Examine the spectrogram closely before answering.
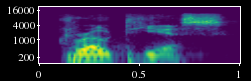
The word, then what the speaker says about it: Groothuis: And then finally, our really relatively new friend, Doug Groothuis. Did I do it right? Close. What is it? Groothuis. Doug wanted me to let you know that he was not offended by me mispronouncing his name.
